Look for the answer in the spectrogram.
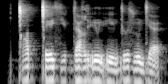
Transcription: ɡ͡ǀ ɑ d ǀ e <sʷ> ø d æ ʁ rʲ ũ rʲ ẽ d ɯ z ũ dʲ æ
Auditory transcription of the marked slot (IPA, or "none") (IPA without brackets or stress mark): sʲ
